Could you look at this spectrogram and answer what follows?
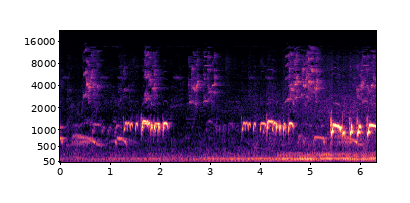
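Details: Zebra doves (perkutut) answering one another, used to coax quiet birds into song: overlapping trilled coo phrases, with a lower sliding coo early on and crisp clicks above, building louder toward the end.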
